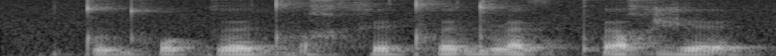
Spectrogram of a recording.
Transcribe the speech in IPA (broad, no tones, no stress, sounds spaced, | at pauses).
t o d f ɔ k ɜ dʱ a χ x ɛ tʰ ɜ d ɹ a θ pʼ ɜ χ ʒ ɛ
